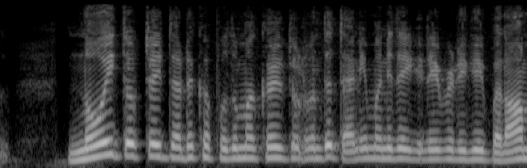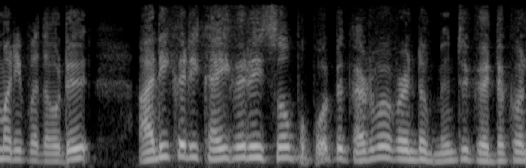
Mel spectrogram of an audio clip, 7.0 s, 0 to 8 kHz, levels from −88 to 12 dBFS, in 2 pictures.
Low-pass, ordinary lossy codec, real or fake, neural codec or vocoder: 7.2 kHz; none; fake; codec, 16 kHz, 0.5 kbps, X-Codec, HuBERT features, trained on LibriSpeech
